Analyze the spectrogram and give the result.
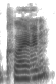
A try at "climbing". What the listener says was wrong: wait, not climbing, okay, climbing, climbing. That B is, doesn't have the sound, so climbing, okay? B has no sound. Climbing.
